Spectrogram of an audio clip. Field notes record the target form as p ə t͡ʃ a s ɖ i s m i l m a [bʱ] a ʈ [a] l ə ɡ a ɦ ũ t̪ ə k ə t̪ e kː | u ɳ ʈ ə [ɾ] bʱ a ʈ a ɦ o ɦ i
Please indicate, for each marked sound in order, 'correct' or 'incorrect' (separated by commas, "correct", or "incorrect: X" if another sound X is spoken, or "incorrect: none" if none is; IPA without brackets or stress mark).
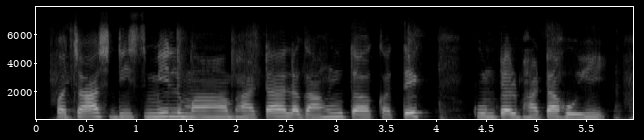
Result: correct, correct, incorrect: l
